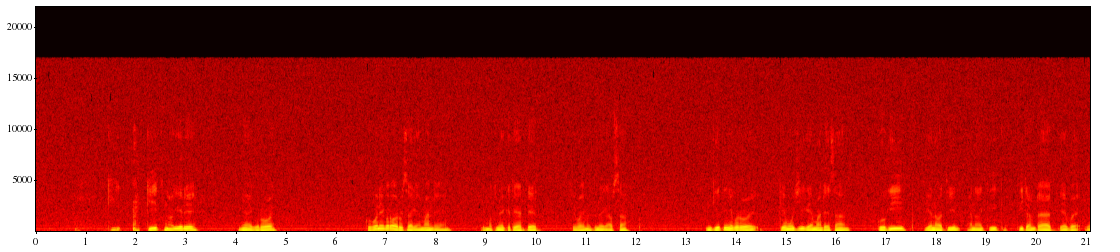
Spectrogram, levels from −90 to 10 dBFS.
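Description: Nothing goes wrong anywhere in this speech recording, and the only thing underneath it is some gentle room noise sitting about 23 dB below the speech, which is just part of the space the microphone was in.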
